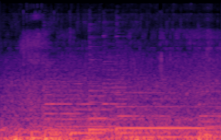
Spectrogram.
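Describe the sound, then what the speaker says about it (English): A big river rushes through Nubra Valley on a mountain trek, a steady broadband roar of flowing water with some wind, loud and close with no one speaking. "So that's a big river."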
